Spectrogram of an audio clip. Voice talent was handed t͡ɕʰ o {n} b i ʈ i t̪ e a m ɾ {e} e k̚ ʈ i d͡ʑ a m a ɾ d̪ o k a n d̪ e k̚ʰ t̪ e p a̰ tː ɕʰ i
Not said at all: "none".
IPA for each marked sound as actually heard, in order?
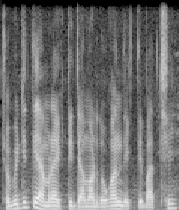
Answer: none, a

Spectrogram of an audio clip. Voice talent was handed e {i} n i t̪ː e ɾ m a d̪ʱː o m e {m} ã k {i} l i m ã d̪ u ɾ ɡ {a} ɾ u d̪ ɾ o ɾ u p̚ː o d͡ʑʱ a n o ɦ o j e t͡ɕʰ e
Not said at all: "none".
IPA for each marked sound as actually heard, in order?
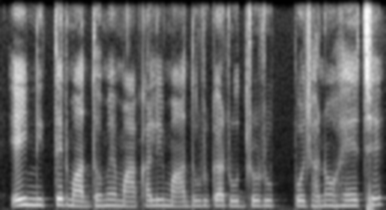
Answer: j, m, a, a

